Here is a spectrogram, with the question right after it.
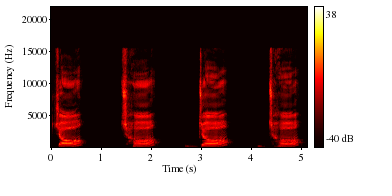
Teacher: জীভের ডগা খানিকটা প্রসারিত হয়ে শক্ত তালুর কাছে বায়ুপথে বাধার সৃষ্টি করে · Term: তালব্য ব্যঞ্জন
